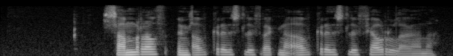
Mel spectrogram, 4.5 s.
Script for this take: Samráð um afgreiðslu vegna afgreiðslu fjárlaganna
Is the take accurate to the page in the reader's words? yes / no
yes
